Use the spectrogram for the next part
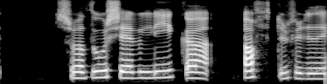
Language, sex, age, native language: Icelandic, male, 12, Icelandic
